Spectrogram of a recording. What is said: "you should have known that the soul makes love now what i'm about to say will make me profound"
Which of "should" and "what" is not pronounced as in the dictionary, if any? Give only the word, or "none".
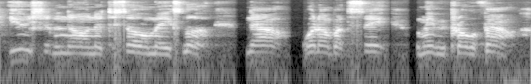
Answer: none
